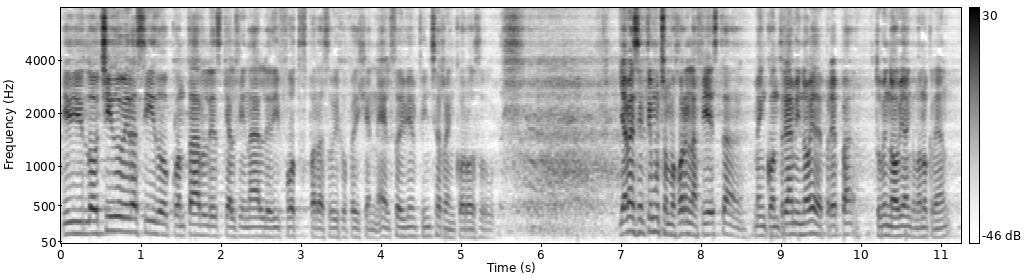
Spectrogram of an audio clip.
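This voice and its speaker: A Mexican-accented man performs stand-up, his medium-pitched voice moving fairly quickly. He spins profane, animated stories and imitates the voices of everyone he quotes.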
